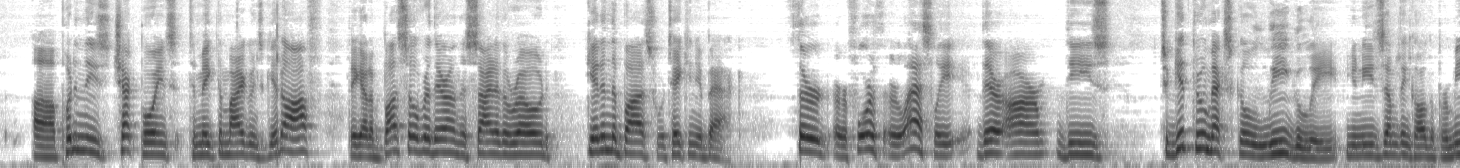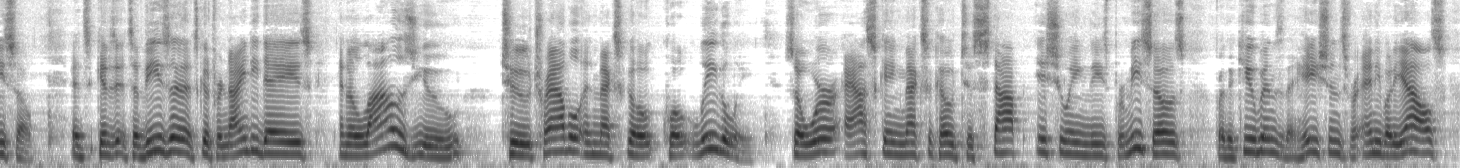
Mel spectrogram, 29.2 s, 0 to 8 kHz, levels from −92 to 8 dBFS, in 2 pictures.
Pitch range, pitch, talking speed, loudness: 150-190 Hz, 165 Hz, 175 wpm, -20 LUFS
